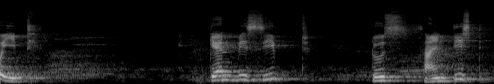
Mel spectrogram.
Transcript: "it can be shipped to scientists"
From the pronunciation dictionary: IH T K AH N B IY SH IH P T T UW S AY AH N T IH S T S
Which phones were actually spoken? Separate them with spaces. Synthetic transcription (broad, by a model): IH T K AH N B IY S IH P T T UW S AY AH N T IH S T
